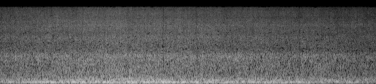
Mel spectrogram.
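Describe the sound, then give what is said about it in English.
A steady, loud rush of water spraying from a fire hose as a water curtain, shielding a firefighter's hand as he reaches in to turn a valve off during firefighter training; a dense hissing roar with no breaks and no voices. “The water curtain will protect the firefighter's hand as he reaches in to turn the valve off.”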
